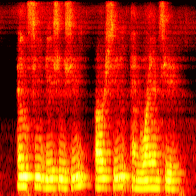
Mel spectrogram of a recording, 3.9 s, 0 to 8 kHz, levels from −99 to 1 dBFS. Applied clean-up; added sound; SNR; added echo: neural mask model Resemble Enhance denoiser.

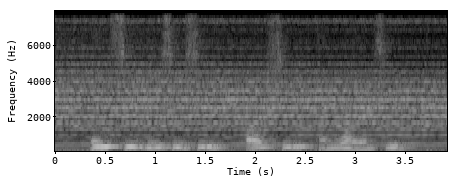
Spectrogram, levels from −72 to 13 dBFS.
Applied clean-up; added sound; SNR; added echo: none; Musical instrument; 3 dB; none.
